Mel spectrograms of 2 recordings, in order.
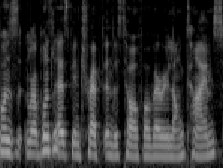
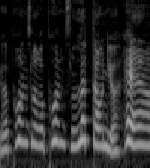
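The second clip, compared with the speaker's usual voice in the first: very high witch's calling yell, rising upward; 10 semitones higher than usual. Telling the Rapunzel story, the speaker voices the witch calling up the tower, imitating a yell. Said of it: "the witch of course would like yell up to the tower".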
